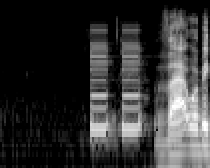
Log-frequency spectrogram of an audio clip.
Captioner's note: buzzer sounds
